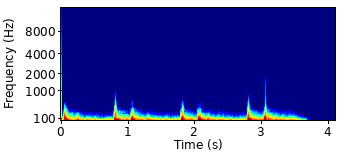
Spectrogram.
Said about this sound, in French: L'un de nous s'allongeait sur un banc, et l'autre posait son oreille sur son torse pour écouter les petits bruits de battements de cœur, et vice-versa, à l'infini.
